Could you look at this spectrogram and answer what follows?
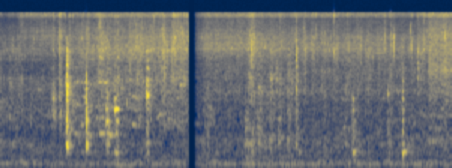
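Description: Sliced garlic and ginger, then sliced onions, sizzling in hot oil in a nonstick wok while being stirred with a wooden spatula, with a scatter of sharp clacks of the spatula against the pan. The sound cuts out for an instant about halfway through.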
